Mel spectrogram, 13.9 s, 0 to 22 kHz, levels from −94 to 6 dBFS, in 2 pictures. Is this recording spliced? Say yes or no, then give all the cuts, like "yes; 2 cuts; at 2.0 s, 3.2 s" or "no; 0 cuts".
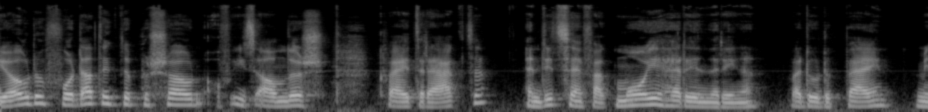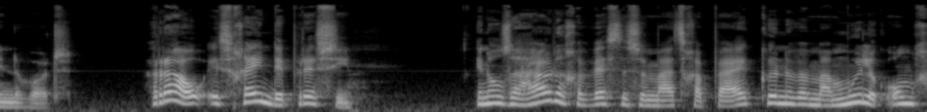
no; 0 cuts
